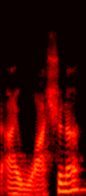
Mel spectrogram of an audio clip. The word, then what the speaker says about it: Iwashina: guys i'm so my last name is pronounced iwashina like i wash in a bathtub for those who look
